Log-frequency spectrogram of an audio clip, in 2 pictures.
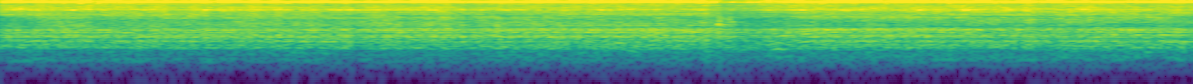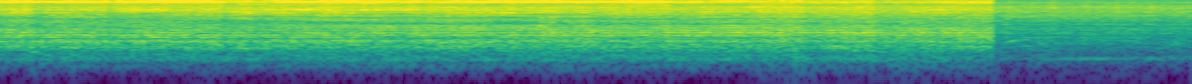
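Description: A steam locomotive hisses and roars loudly close by.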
